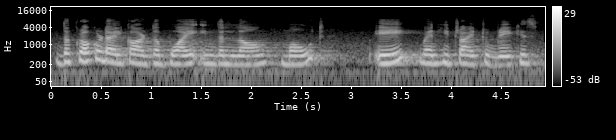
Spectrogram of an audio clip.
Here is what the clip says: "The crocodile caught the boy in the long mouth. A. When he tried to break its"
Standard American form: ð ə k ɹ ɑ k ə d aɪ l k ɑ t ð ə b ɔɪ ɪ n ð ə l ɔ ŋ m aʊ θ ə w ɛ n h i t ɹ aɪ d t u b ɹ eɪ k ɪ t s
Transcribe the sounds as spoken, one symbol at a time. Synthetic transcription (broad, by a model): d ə k ɹ ɑ k ə d aɪ l k ɑ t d ə b ɔɪ ɪ n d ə l ɔ ŋ m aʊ t ə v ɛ n h i t ɹ aɪ d t u b ɹ eɪ k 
